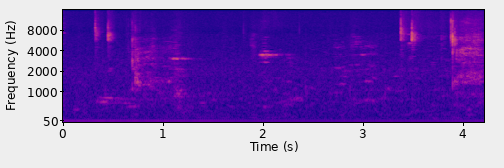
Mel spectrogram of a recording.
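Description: Near silence with a few faint, scattered computer keyboard and mouse clicks over a faint low hum.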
